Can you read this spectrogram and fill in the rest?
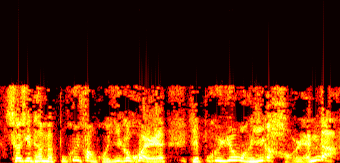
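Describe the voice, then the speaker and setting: Emphatic young-son role, very high, animated, earnest, radio drama, dull sound. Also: male voice, quick pace. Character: earnest, admonishing grown son. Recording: muffled, faint background noise.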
